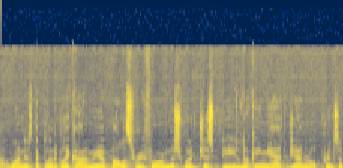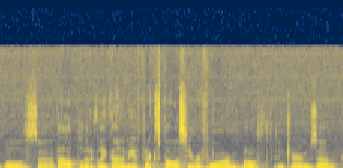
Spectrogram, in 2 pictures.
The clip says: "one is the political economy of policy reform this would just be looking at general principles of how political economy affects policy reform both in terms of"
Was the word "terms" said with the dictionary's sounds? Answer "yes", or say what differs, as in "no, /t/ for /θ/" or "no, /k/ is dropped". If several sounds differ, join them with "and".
yes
